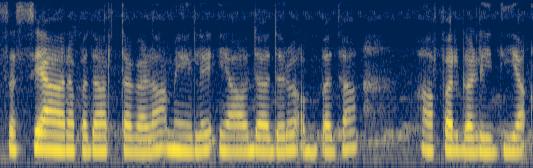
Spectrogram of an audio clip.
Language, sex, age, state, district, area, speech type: Kannada, female, 18-30, Karnataka, Kolar, rural, read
